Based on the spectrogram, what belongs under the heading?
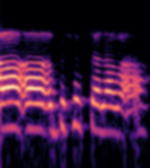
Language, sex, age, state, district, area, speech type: Kashmiri, female, 18-30, Jammu and Kashmir, Bandipora, rural, conversation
